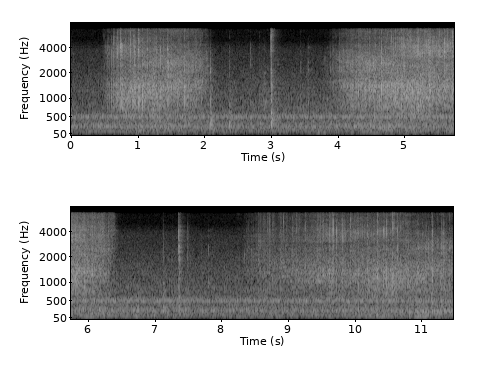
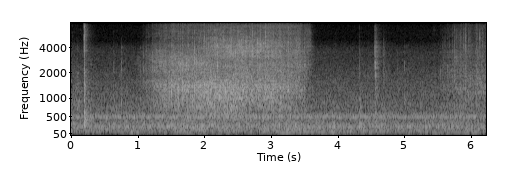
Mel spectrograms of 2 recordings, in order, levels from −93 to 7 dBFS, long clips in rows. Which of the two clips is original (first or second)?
first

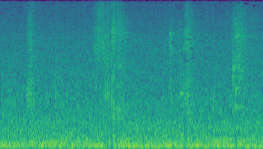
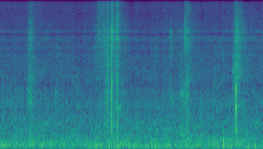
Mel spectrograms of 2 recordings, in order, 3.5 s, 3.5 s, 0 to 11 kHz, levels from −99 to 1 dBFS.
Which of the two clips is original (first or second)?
first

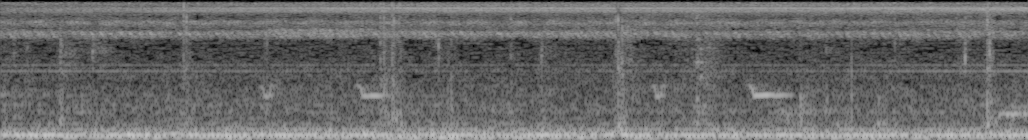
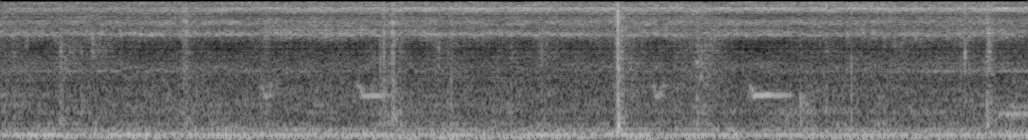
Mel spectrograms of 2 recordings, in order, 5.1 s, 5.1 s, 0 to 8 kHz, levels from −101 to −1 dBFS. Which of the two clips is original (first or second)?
first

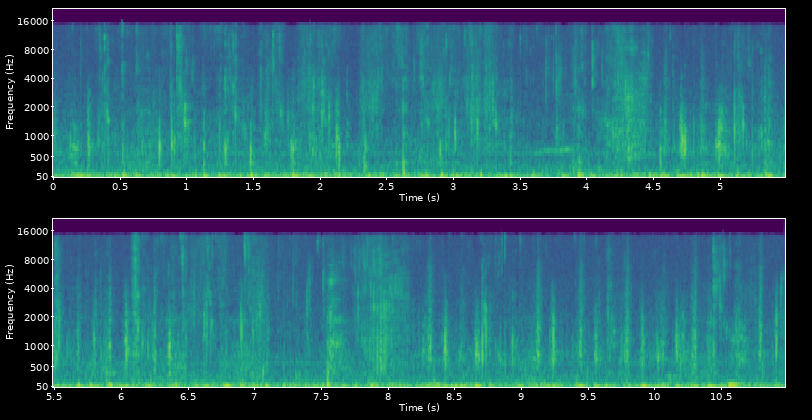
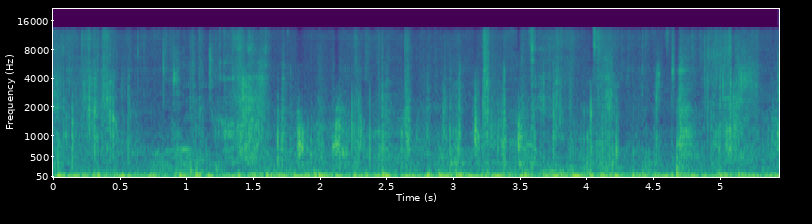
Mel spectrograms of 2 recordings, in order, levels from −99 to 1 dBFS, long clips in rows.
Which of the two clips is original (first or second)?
first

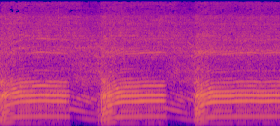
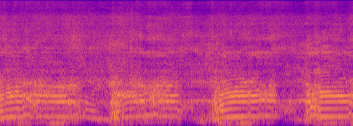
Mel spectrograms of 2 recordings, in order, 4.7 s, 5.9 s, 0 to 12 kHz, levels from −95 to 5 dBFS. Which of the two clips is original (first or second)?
first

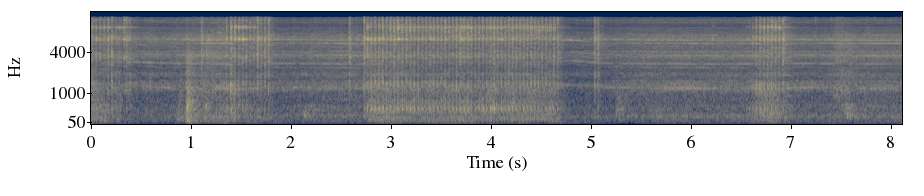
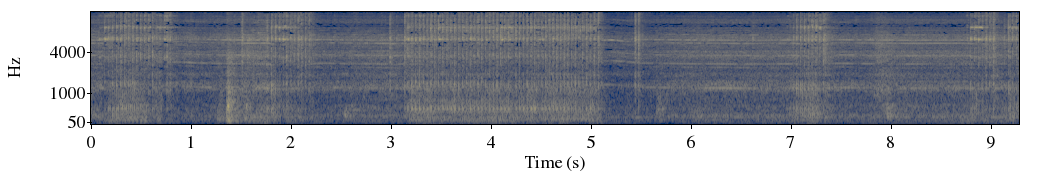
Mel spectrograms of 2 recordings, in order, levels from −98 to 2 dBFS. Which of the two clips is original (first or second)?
second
